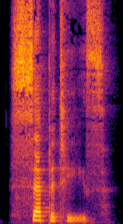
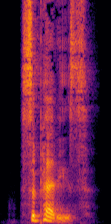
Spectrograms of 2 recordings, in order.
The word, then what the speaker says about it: Sepetys: And then she says, a good way to remember how to pronounce my last name is to say spaghettis, because it rhymes with spaghettis. Sepetys. There you go. – Spaghettis. – Sepetys.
